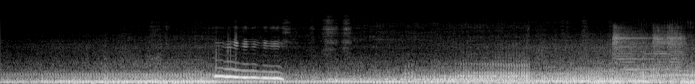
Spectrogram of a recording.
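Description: Suzuki Raider 150 Fi single-cylinder four-stroke motorcycle engine running on the road, its note changing about four seconds in. A brief tone falling in pitch sounds about two seconds in. Background guitar music comes in near the end.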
